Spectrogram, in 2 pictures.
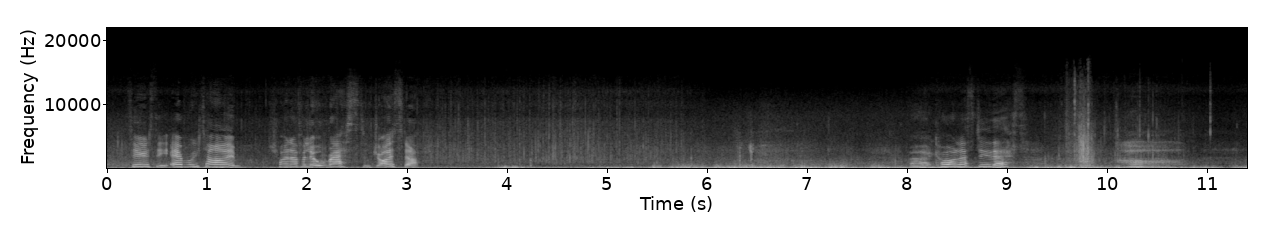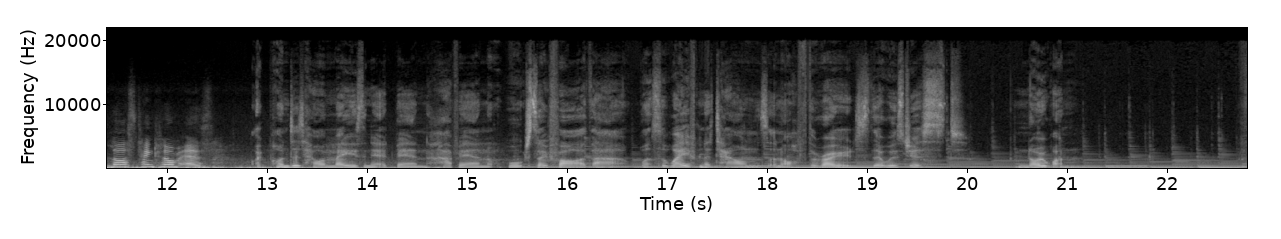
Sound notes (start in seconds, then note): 0.0 rain; 6.0 deep breath; 9.6 umbrella pops up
